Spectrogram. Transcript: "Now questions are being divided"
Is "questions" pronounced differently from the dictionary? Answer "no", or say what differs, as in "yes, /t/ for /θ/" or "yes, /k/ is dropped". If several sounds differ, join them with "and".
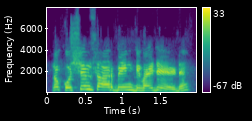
yes, /s/ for /z/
